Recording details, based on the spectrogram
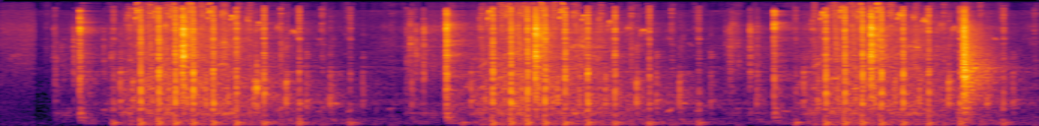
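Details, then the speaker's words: Victa two-stroke PowerTorque lawn mower with no spark, even with a brand-new spark plug fitted: three pull-cord cranks about two seconds apart, each a rattling spin dying away without firing; failed ignition coil, kill switch wires checked next. "so as you can see even with a brand new spark plug there's still no Spar so the next thing we're going to do is to remove the kill switch wires from the carburetor just to confirm that it's not a kill switch problem that's stopping the spark"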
